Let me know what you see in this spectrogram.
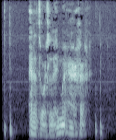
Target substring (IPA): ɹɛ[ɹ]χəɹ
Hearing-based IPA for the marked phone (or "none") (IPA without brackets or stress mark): ɹ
